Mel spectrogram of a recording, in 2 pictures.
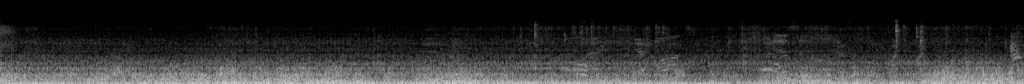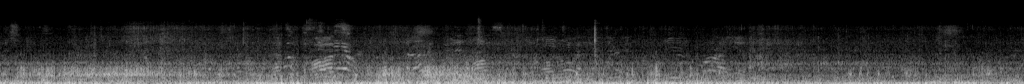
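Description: Sportfishing boat's engines running steadily at low speed in gear, with wind noise on the microphone.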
